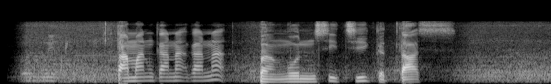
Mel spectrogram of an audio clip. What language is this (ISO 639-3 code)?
jav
